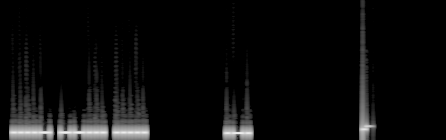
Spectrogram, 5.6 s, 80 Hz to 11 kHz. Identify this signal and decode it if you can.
Morse code, heard as a keyed tone, about 28 wpm, 700 Hz. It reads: 475 R
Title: Worked All Europe DX Contest - QTC Exchange - 28wpm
